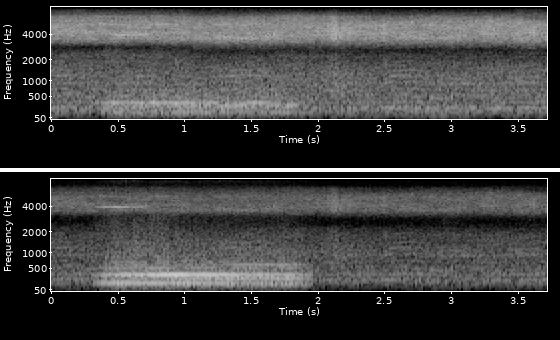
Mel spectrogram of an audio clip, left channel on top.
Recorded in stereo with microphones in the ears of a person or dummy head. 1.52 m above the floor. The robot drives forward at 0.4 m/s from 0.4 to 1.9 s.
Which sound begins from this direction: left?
A lawn mower, at 0.0 s.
